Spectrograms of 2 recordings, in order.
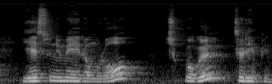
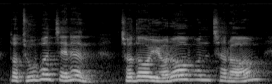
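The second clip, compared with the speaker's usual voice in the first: usual speaking voice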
